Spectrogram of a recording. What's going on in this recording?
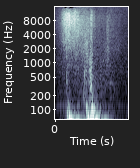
body falling on rug
Body collapsing body on rug. You can hear my feet slide off of lament flooring.
collapsing, floor, body, falling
